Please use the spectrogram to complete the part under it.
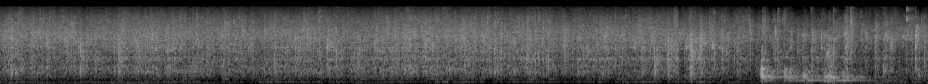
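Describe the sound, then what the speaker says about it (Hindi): Ginger garlic paste and cumin frying in a pan for bhindi ka salan, giving a loud, continuous close sizzle with occasional stirring scrapes throughout. "अदरक लहसुन का पेस्ट 1 चम्मच ये मैं इसमें शामिल कर दूंगी। और इसको मैं भून लूँगी।"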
